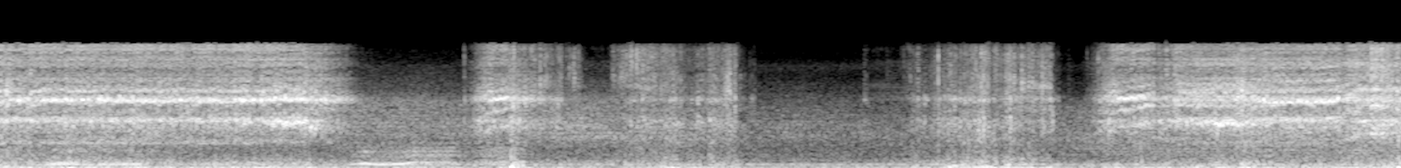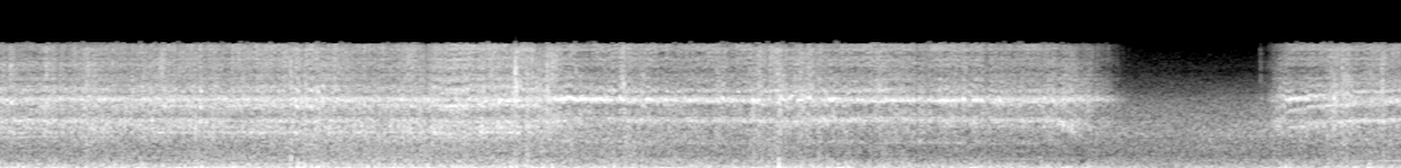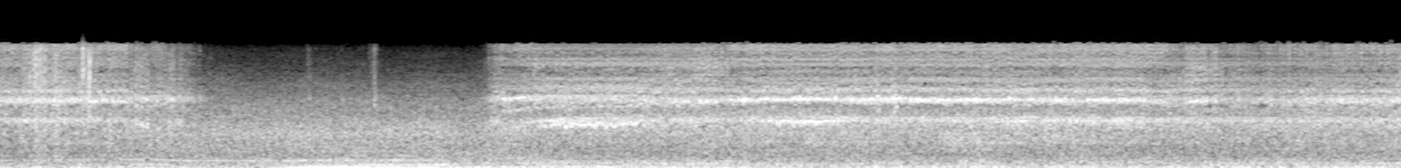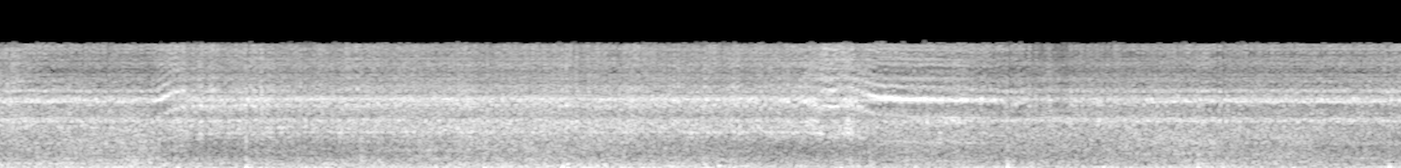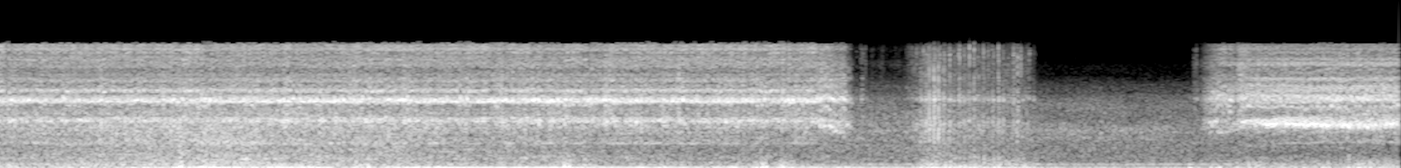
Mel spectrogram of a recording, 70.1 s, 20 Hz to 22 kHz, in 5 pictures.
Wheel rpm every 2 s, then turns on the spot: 160, 100, 30, 20, 10, 60, 170, 230, 230, 220, 170, 160, 70, 70, 130, 10, 60, 160, 160, 160, 160, 160, 220, 230, 230, 200, 160, 160, 160, 160, 160, 160, 50, 10, 110.
6-8 30-32 64-68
